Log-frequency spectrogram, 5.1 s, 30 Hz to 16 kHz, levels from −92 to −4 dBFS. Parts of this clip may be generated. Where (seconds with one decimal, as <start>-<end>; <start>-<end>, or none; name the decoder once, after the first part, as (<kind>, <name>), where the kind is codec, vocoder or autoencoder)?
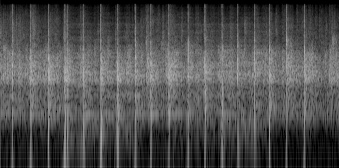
1.0-2.1 (codec, SNAC); 2.6-4.0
